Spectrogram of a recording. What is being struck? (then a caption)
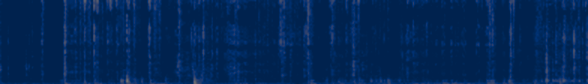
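Soap bar shaved with a blade. A hand-sized, solid rectangular bar of pale green soap with a dark purple top coating, held in one hand with long nails, is scraped and shaved with a metal utility knife blade, its curls falling onto a pile of shavings. The sound is a dense run of crisp, bright scraping and crackling ticks with short dry thuds, steady and close throughout.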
